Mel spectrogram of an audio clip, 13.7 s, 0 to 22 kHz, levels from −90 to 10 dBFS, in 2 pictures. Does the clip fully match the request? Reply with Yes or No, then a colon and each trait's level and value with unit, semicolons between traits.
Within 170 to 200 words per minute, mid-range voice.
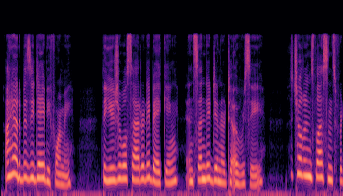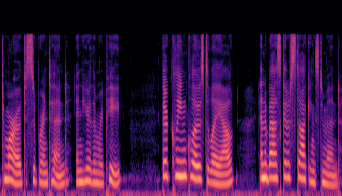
No: average, 180 wpm; high, 225 Hz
